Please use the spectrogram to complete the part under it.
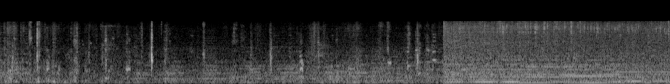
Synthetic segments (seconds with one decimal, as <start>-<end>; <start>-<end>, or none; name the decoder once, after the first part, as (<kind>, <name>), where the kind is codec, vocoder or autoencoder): none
